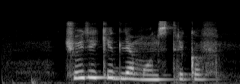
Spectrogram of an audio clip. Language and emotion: Russian, neutral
